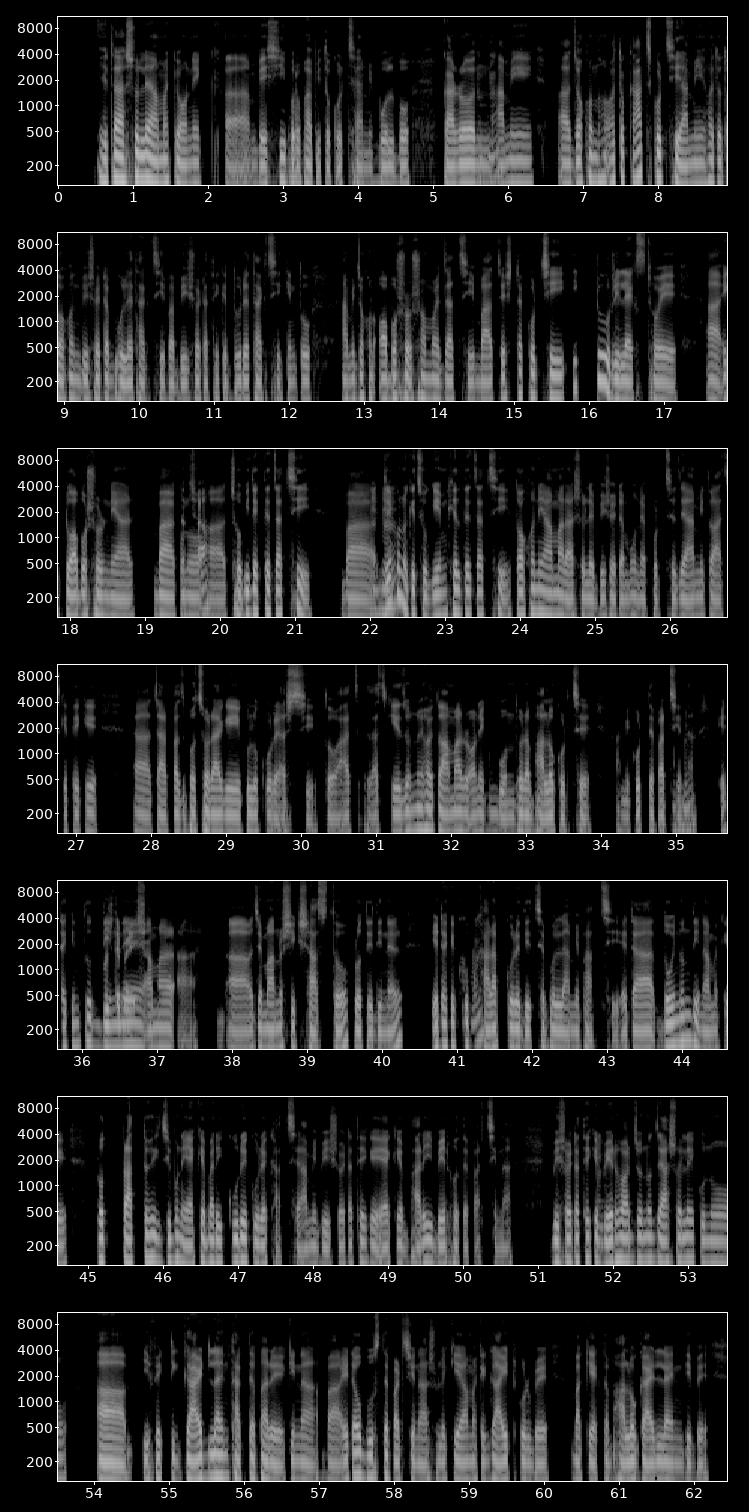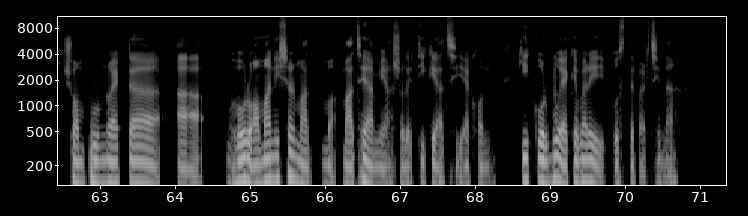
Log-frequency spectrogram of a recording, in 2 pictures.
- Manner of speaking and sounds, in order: alarm; in English: "রিল্যাক্সড"; in English: "effective guideline"; in English: "guideline"
- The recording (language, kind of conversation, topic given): Bengali, advice, আপনার অতীতে করা ভুলগুলো নিয়ে দীর্ঘদিন ধরে জমে থাকা রাগটি আপনি কেমন অনুভব করছেন?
